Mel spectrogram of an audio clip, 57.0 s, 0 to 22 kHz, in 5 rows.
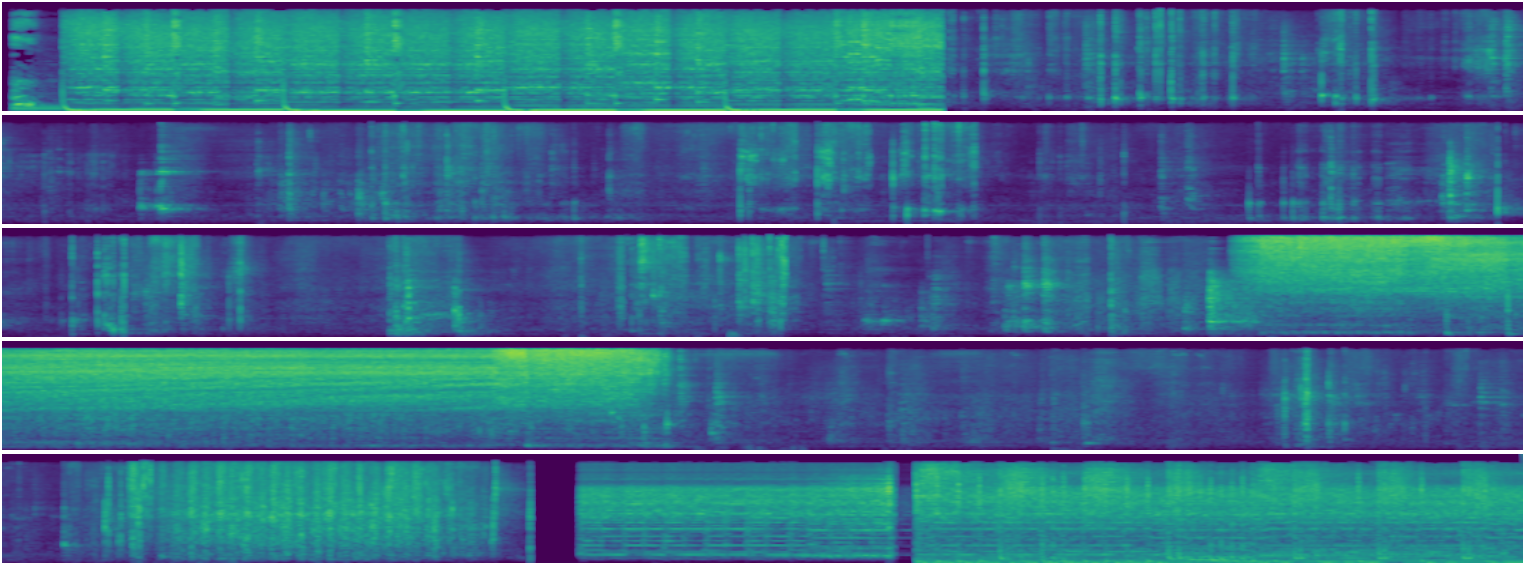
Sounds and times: Biting: 0:07.1 - 0:11.5.

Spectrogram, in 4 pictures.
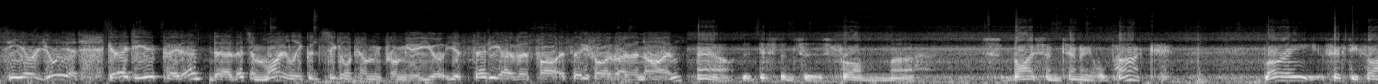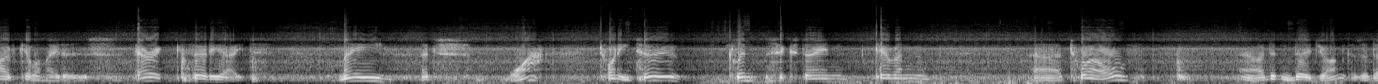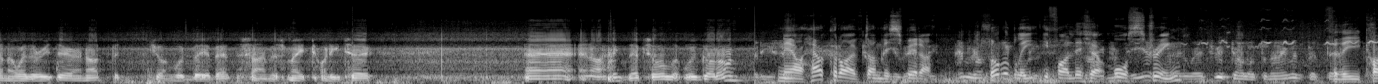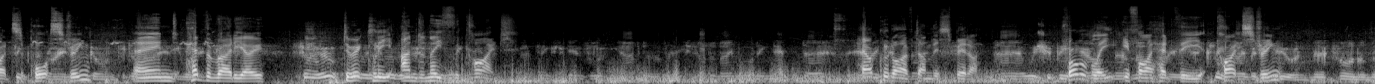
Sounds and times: Radio: 0:00.0 - 0:55.0.

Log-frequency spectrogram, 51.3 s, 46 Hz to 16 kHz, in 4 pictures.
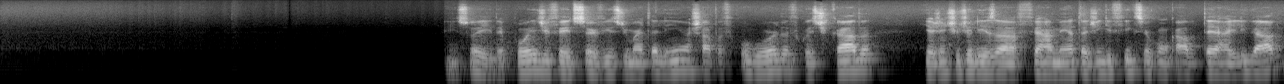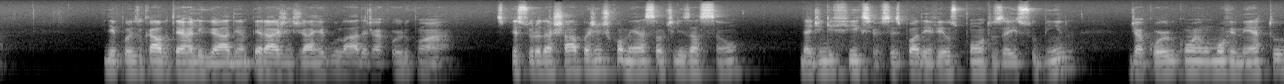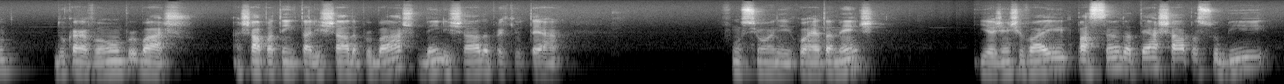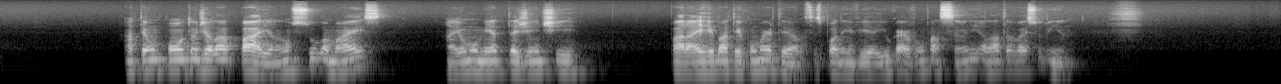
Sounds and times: Speech: 0:04.5 - 0:12.9, 0:13.9 - 0:23.6, 0:24.2 - 0:31.4, 0:33.0 - 0:34.5, 0:35.4 - 0:38.4, 0:39.8 - 0:42.4, 0:43.0 - 0:44.4, 0:45.3 - 0:49.3.

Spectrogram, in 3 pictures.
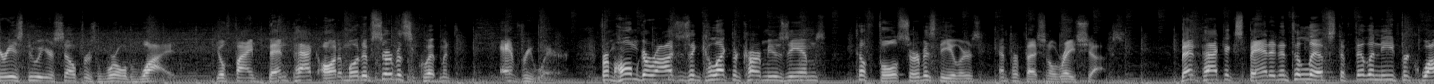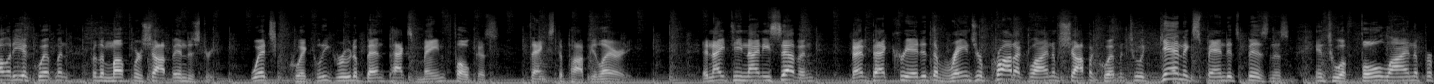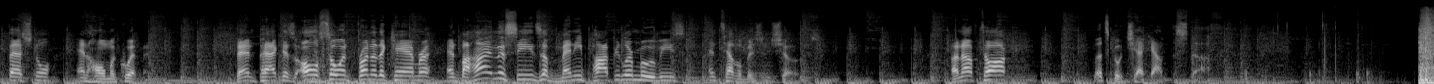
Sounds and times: Speech: 0:00.0 - 0:20.7, 0:21.4 - 0:30.2, 0:31.0 - 0:36.9, 0:38.2 - 0:38.8, 0:39.6 - 0:41.0
Music: 0:00.0 - 0:43.0.

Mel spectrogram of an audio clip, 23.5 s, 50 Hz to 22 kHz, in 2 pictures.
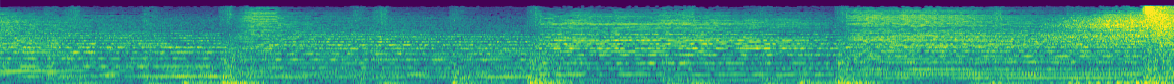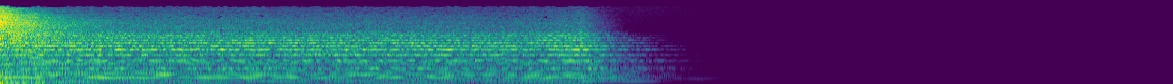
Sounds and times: Music: 0:00.0 - 0:19.2.

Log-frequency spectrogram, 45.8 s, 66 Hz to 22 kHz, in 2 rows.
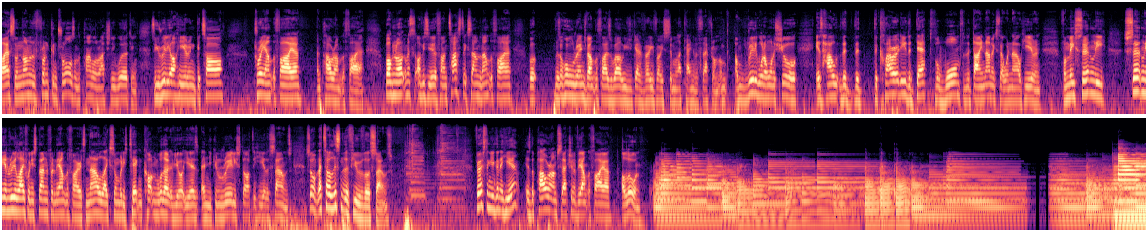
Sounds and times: Speech: 0:00.0 - 0:30.7, 0:32.4 - 0:35.8
Electric guitar: 0:30.9 - 0:32.3, 0:35.8 - 0:45.7.

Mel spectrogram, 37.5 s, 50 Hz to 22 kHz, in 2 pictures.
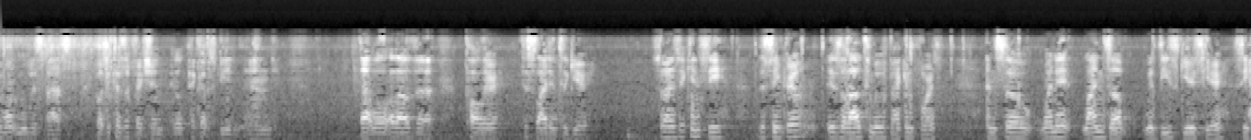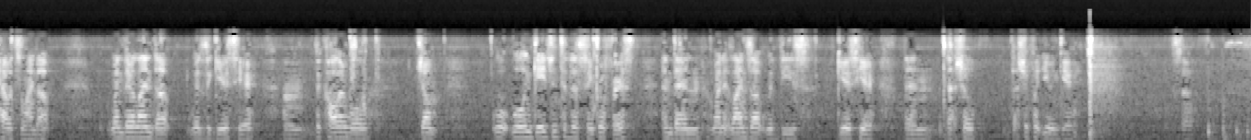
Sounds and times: Speech: 0:00.0 - 0:04.2, 0:05.4 - 0:08.9, 0:09.8 - 0:14.2, 0:14.8 - 0:19.6, 0:20.4 - 0:25.4, 0:26.1 - 0:35.0, 0:36.3 - 0:36.8
Inside, small room: 0:00.0 - 0:37.5.

